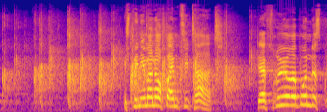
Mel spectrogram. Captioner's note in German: Beifall DIE LINKE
